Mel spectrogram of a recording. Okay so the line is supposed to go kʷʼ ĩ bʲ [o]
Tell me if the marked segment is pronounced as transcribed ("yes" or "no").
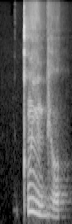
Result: yes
